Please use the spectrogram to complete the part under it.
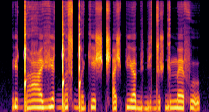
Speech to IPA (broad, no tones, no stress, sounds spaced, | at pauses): ɾʲ u ɡ͡ǃ a ʕ ɛ vʲ ɐ ɡ͡ǃ ɐ s ɡ͡ǃ ɘ kʲ e ʃ t͡ʃʼ a ʃ pʲ ø ɐ̯ bʲ ɐ bʲ ɛ d u ʃ ɡʲ u m ɛ f u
